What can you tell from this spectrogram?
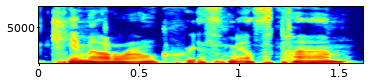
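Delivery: lisping. Retold or imitated. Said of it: "with the lisp from The Cable Guy".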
